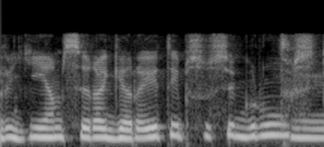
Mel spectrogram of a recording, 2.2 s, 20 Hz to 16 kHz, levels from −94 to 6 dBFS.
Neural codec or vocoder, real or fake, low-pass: none; real; 7.2 kHz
